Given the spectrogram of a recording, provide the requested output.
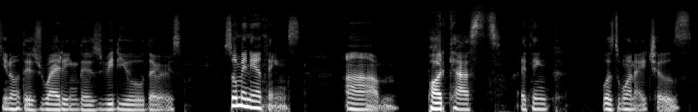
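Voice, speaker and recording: A woman whose first language is Yoruba speaks as an interview guest, her voice sitting a little low. She talks thoughtfully and laughs easily. The sound is dry and close, with no room echo. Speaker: podcast guest, economist. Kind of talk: casual interview chat.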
